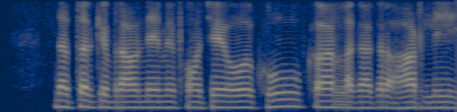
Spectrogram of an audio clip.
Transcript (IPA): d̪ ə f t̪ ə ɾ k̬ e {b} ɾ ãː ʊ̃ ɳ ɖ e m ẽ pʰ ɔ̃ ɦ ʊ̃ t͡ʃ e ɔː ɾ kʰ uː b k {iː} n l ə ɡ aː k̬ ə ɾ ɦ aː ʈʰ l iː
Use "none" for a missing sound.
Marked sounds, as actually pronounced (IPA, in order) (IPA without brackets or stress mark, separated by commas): b, aː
